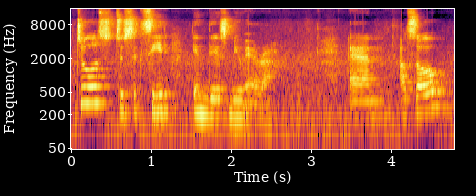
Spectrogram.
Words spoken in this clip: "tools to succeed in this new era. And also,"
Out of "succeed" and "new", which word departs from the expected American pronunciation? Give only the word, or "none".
none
